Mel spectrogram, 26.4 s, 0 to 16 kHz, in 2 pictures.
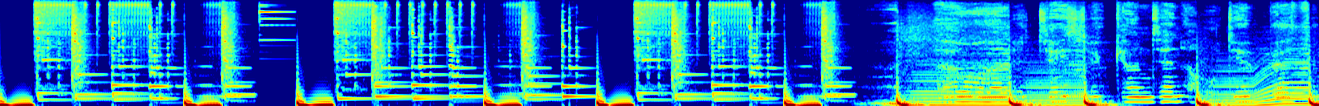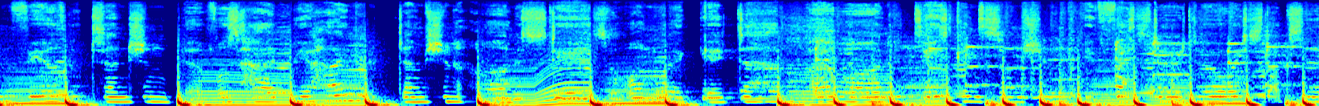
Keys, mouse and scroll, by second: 3.3 click, 12.2 click.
